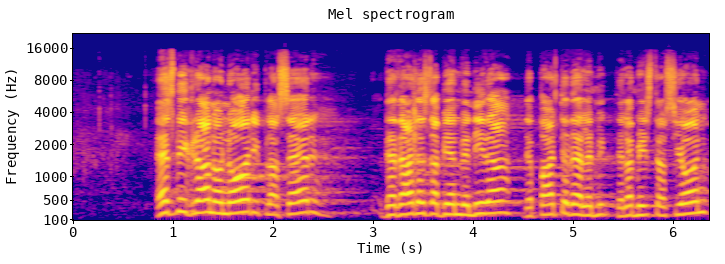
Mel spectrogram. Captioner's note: speaking in Spanish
